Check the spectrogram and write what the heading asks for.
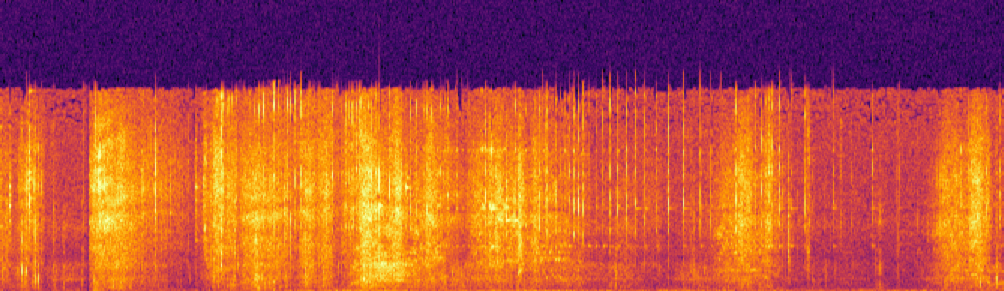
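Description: Spinning reel cranked on an ice rod while a hooked fish is fought, its gears ticking rapidly and steadily.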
